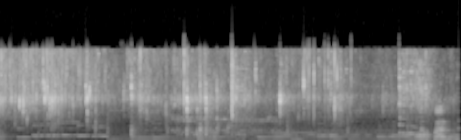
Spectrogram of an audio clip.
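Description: Curry leaves and dried red chillies sizzling in hot oil in a steel pot, with a spoon clicking against the pot as it stirs, over background music.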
